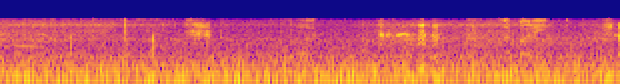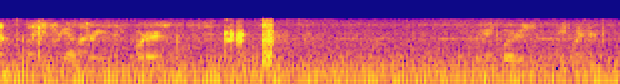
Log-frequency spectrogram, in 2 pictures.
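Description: A car engine rumbles low and steady, heard from inside the car.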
